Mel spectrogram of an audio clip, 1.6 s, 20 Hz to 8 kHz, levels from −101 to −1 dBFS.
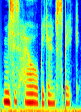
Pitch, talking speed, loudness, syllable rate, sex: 195 Hz, 185 wpm, -16 LUFS, 3.8 syllables/s, female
